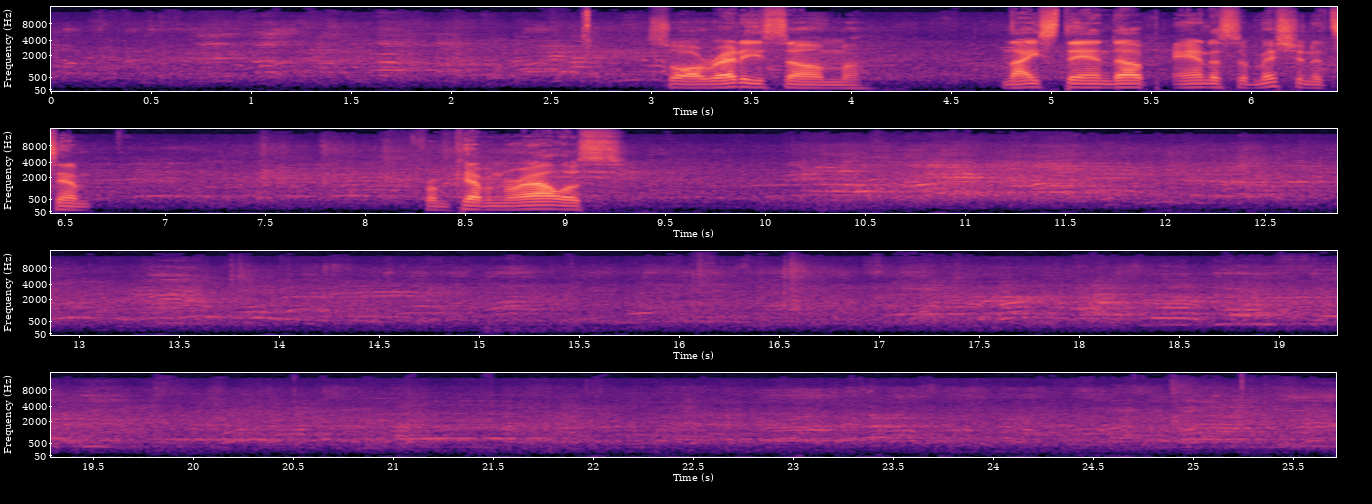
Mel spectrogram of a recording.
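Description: A crowd murmurs and chatters in a large hall.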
